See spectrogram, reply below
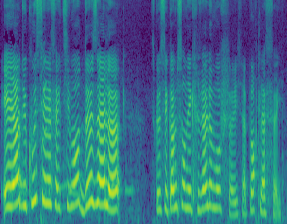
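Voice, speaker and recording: A woman's voice: sits high, a little fast, a little mellow, dry recording. A woman teacher giving a spelling dictation lesson to children on camera, patiently spelling words out letter by letter. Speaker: primary school teacher.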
